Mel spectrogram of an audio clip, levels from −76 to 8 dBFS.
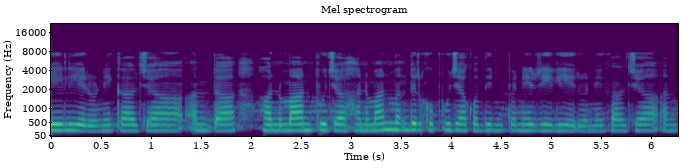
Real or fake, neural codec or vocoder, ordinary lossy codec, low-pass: real; none; none; none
